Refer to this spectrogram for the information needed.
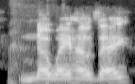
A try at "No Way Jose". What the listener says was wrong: It's Josie. That's a J, not an H.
